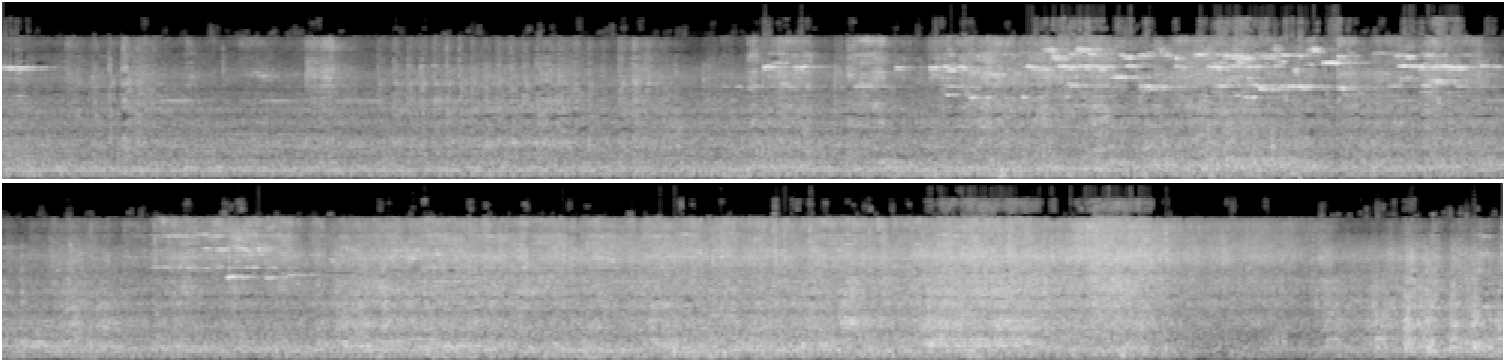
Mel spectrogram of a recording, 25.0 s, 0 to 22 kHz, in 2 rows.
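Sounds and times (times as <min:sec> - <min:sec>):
heavy machinery rumbling: 0:00.0 - 0:25.0
high-pitched metal squealing: 0:06.2 - 0:12.6, 0:13.8 - 0:18.6.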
